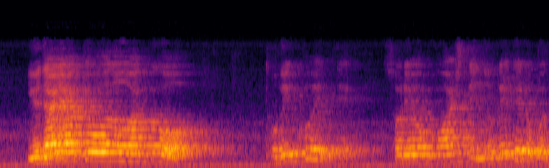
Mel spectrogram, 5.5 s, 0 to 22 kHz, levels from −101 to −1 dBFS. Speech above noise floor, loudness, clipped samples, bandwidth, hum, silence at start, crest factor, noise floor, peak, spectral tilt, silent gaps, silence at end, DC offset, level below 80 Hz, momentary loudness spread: 25 dB; -24 LUFS; under 0.1%; 7.2 kHz; none; 0.15 s; 18 dB; -48 dBFS; -8 dBFS; -7.5 dB/octave; none; 0 s; under 0.1%; -58 dBFS; 19 LU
